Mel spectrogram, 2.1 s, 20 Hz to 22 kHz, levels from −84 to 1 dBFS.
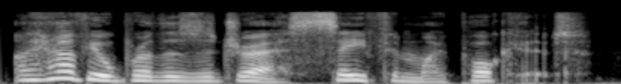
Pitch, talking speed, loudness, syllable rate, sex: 205 Hz, 260 wpm, -17 LUFS, 6.9 syllables/s, female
